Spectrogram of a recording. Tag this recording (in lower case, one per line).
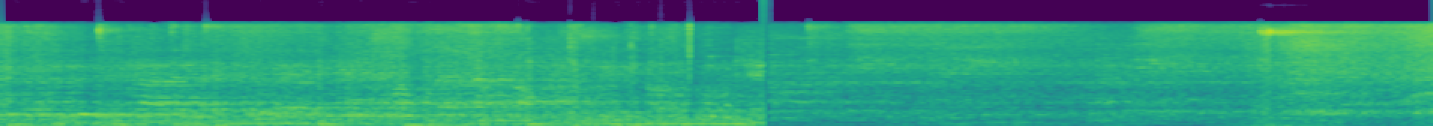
music
speech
